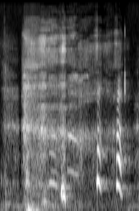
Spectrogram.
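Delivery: real burst of high laughter; giggling at the formal email; high squeaky laugh. Real, not acted.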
